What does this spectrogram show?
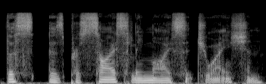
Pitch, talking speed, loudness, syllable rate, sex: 95 Hz, 110 wpm, -20 LUFS, 4.2 syllables/s, male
